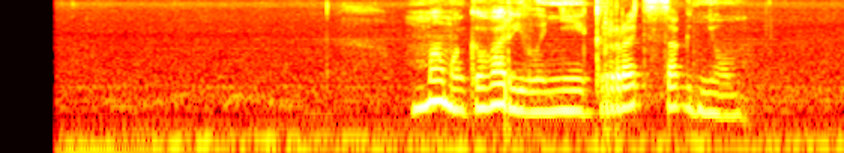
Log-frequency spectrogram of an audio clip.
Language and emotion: Russian, angry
